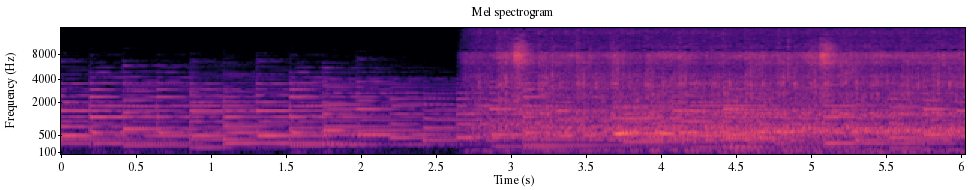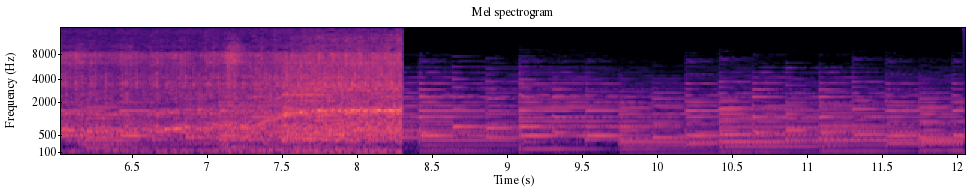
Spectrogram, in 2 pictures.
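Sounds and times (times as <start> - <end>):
soft piano music: 0.0 - 12.0
sewing machine stitching: 2.7 - 8.3.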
